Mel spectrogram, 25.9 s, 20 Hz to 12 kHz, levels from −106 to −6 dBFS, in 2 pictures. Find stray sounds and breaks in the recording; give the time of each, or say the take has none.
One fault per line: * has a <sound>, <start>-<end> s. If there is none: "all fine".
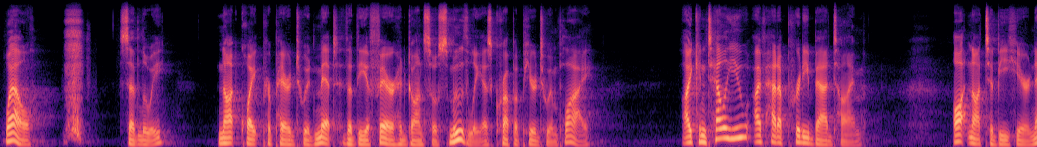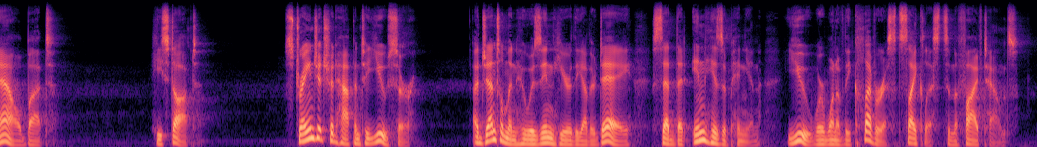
* has a sniff, 0.8-1.1 s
